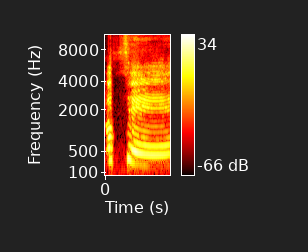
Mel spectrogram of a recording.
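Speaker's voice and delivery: high, slow godfather character voice. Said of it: "say it in your Ninong voice".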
